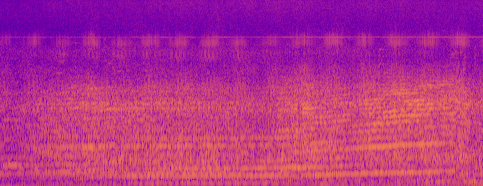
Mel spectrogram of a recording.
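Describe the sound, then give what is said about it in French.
A car carrying three people to Deauville drones steadily and loudly throughout, its pitch rising slowly as it accelerates, with constant road and wind noise as if heard from inside the moving vehicle. “Ils y vont en voiture.”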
